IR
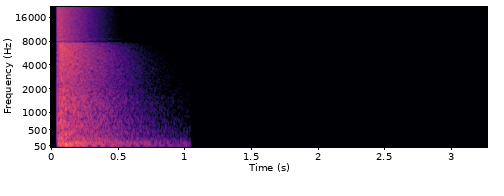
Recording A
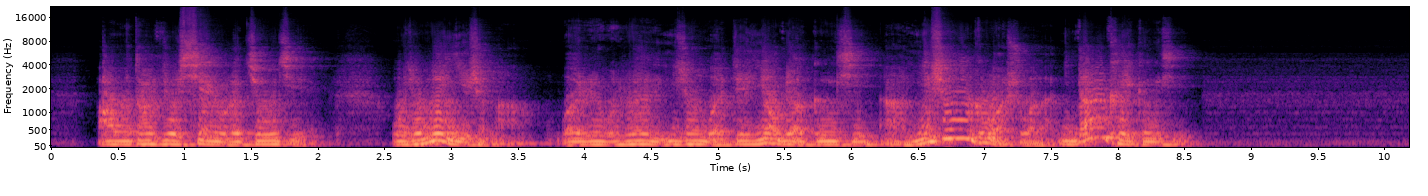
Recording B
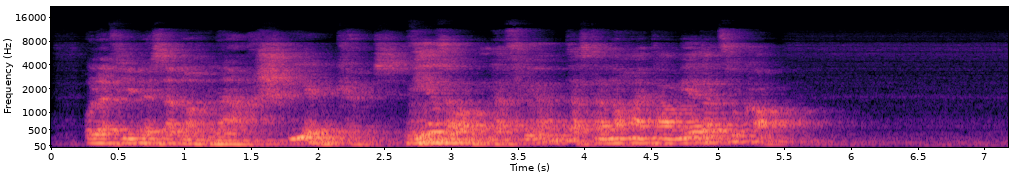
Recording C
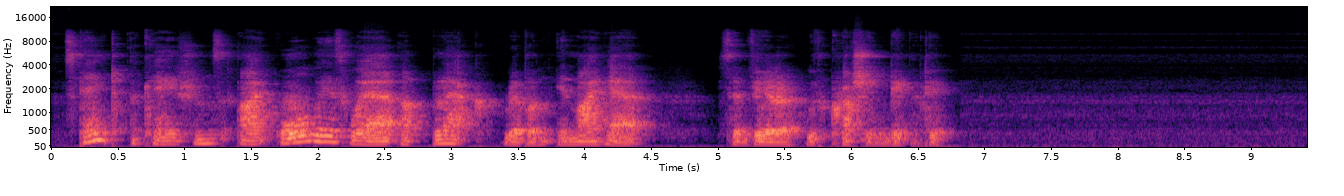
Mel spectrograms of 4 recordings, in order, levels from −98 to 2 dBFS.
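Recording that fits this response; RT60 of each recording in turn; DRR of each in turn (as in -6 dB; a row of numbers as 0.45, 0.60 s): B; 0.55, 1.1, 0.40 s; -1.5, -15.5, -8.0 dB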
